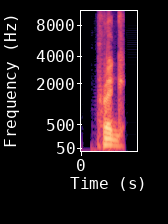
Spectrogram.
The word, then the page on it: prig: British English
